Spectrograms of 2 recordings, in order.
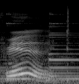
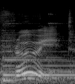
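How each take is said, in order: First: The vowel is a single long oo sound. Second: The u and i are sounded separately. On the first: The speaker calls it right. "Fruit, bukan fruit" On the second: The speaker calls it wrong. "bukan fruit"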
